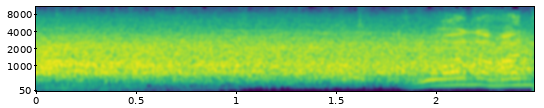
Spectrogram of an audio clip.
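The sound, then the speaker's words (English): A large arena crowd at a Utah Jazz basketball game roars steadily, a dense wash of cheering and applause that stays loud throughout, with a few voices rising above the din near the end, as Donovan eggs on the crowd. “Donovan eggs on the crowd and they answer.”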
